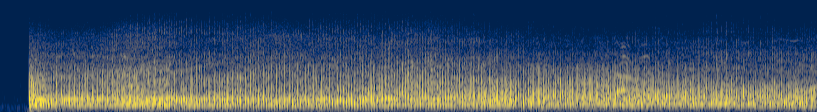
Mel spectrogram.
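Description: Small go-kart engines running steadily, a loud buzzing drone with voices mixed in. It cuts in abruptly about a third of a second in.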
